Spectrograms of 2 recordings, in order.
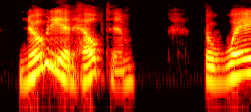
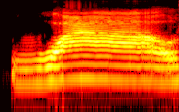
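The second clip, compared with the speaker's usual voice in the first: heavy sarcasm. Acted. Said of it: "said Adil with heavy sarcasm".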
